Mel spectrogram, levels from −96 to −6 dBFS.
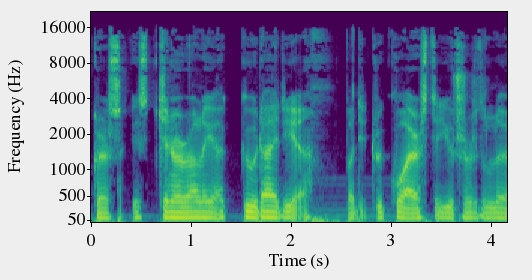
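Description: From 1.57 to 3.07 s there's mains hum, a steady 60 Hz buzz under the speech, sitting roughly 30 dB down, probably from a ground loop picking up the power line.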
